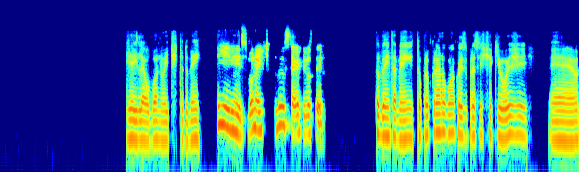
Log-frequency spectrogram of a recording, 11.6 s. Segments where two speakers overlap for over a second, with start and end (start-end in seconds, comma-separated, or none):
none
